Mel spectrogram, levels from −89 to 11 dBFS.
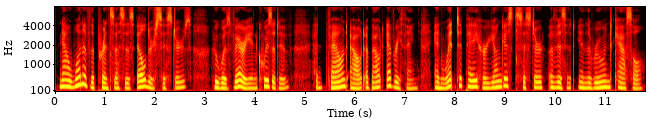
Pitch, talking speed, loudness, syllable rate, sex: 190 Hz, 145 wpm, -18 LUFS, 4.6 syllables/s, female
